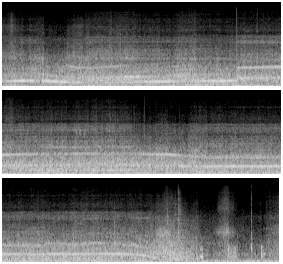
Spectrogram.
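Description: Go-kart engines droning on an indoor karting track at a Gurgaon mall, a continuous loud motor whine rising and falling in pitch, ending in a short burst of clattering noise, with no talk.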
